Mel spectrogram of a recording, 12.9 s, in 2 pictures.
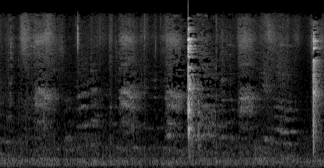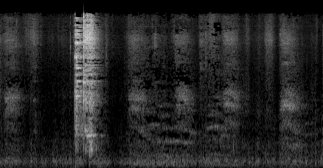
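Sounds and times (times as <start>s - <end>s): harsh cawing bird calls: 0.6s - 1.3s, 2.3s - 4.1s, 4.7s - 5.3s, 6.3s - 7.2s, 9.0s - 12.7s.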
